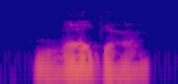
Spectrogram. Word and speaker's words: Negga: Ruth Negga, N-E-G-G-A.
